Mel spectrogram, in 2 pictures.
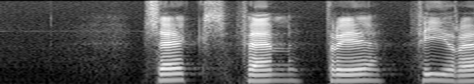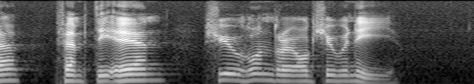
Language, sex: Norwegian, male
